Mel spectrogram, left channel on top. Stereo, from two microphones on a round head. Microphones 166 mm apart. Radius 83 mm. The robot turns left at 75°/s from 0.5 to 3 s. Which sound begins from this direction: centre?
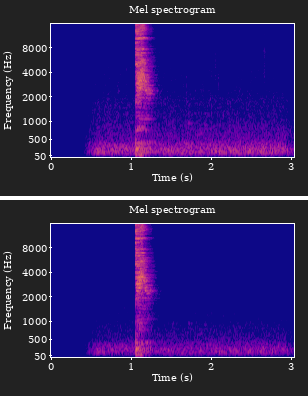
A clunk, at 1.1 s.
